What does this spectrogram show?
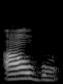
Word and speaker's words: álbum: A palavra álbum, ela tem duas sílabas, a última e a penúltima. Então, nesse caso, a penúltima é a mais forte. Álbum, olha como eu coloco mais força no ao, né?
